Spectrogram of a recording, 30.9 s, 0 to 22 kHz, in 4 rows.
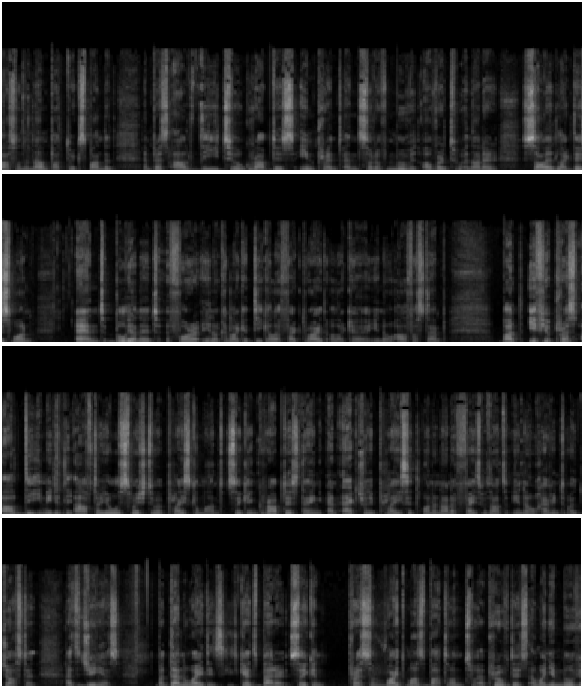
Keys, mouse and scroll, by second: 0.3 ctrl+shift+KP_Add, 2.6 alt+d, 3.3 middle click, 4.5-4.9 middle drag, 7.0 shift+middle drag, 8.1-8.4 shift+middle drag, 16.2 ctrl+d, 18.7 click, 22.3 click, 23.6 middle click, 24.0 middle click, 24.3 shift+middle drag, 24.9 shift+middle drag, 25.3 shift+middle click, 28.9 right click.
